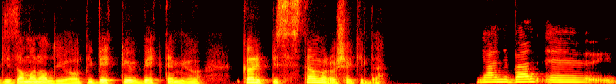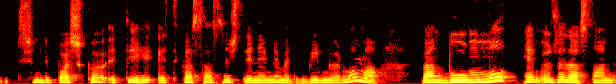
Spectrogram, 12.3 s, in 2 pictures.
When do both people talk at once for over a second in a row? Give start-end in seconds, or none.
none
